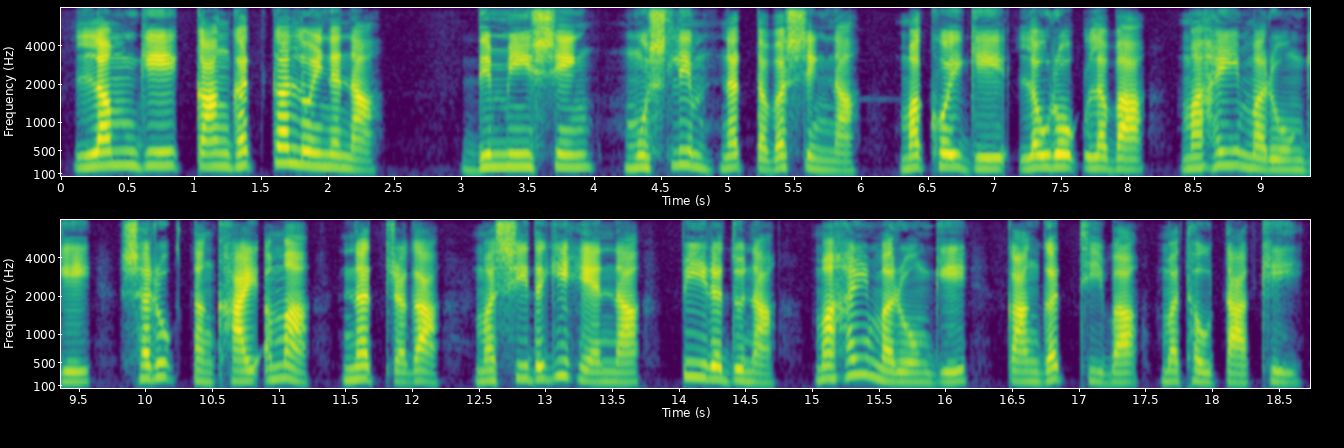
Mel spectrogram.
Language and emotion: Manipuri, neutral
